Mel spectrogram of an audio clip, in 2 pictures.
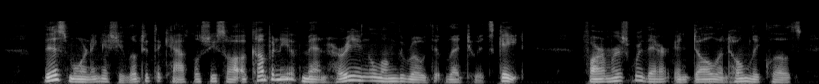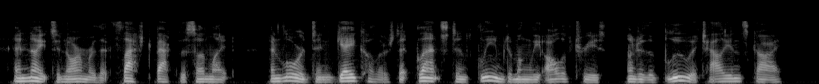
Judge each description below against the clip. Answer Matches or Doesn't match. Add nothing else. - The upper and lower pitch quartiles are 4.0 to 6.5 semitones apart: Matches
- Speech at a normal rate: Doesn't match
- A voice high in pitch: Doesn't match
